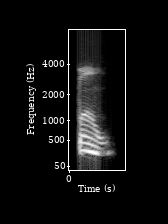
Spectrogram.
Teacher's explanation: el sonido de pão, el aire sale por la nariz, es un sonido nasal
